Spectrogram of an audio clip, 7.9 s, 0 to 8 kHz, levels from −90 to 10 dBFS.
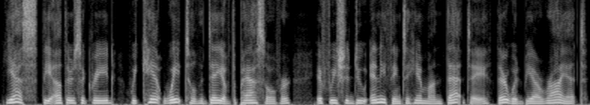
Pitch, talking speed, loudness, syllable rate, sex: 175 Hz, 215 wpm, -18 LUFS, 5.0 syllables/s, female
